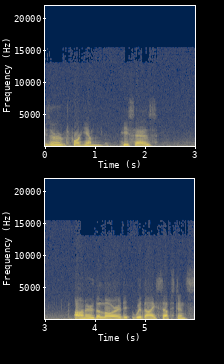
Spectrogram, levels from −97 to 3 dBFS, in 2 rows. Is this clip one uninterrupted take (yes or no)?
yes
